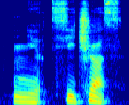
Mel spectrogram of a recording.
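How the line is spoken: Growl. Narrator (Russian): прорычал Хант

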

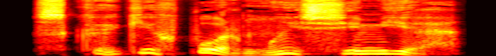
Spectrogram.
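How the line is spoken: Whisper. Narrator (Russian): прошептал Фил

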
